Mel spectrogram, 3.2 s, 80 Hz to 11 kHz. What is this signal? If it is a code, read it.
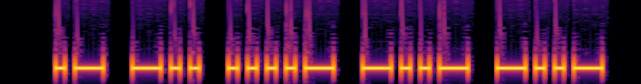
Morse code, heard as a keyed tone, about 25 wpm, 700 Hz. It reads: AD4XX
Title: USA Call Signs - 5 Characters - Repeated 3x - 25wpm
